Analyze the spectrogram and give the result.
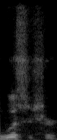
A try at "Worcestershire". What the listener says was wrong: Yeah, it's Worcester, but whatever. We spell it Worcestershire, but we pronounce it Worcester.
